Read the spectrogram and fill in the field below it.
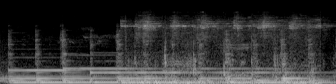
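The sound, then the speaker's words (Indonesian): A steady, rhythmic clip-clop of horse hooves pulling a garbage cart that goes around collecting rubbish on the island of Gili Terawangan, with a continuous musical tone running underneath and a busier clatter joining in halfway through. “Kami menggunakan bak sampah dengan kuda untuk berkeliling mengangkut sampah di pulau ini.”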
